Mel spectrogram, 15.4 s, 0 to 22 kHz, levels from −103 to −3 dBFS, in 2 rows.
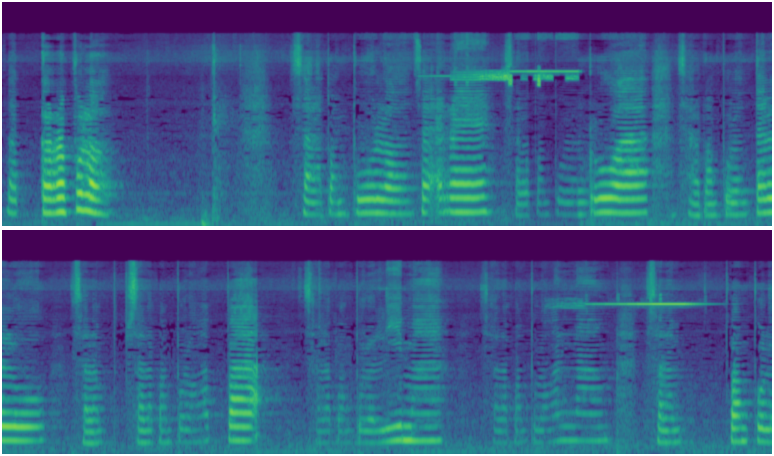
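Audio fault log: throughout: HE-AAC compression. Gritty, metallic treble with nothing above 12.3 kHz. This is likely replicated high bands rebuilt from a low-bitrate core, which fits roughly 16 kbps.
4.16–5.81 s and 13.13–14.93 s: loudspeaker feedback squeal. A 5.7 kHz tone swells over about a second, the first time between "salapang pulo" and "rua salapang". It reaches roughly 10 dB above the signal the first time and roughly 5 dB the second, as loop gain exceeds one.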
